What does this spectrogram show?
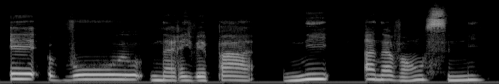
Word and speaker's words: en avance: une voyelle a avance il ne faut pas prononcer de façon nasale en mais en fait il faut connecter avec avance et comme ça vous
